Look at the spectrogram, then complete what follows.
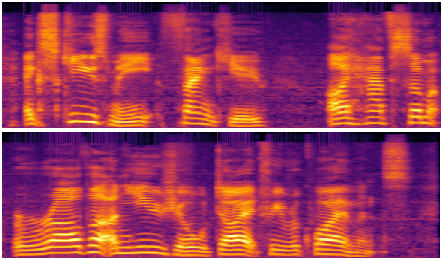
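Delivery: ordinary delivery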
